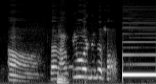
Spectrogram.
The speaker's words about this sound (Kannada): ಕರೆ ಕಡಿತವಾಯ್ತು, ಮಾತಾಡಿ ಶ್ರೋತೃಗಳೇ.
